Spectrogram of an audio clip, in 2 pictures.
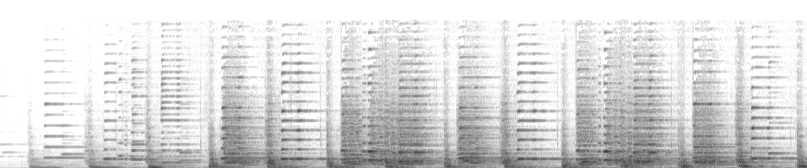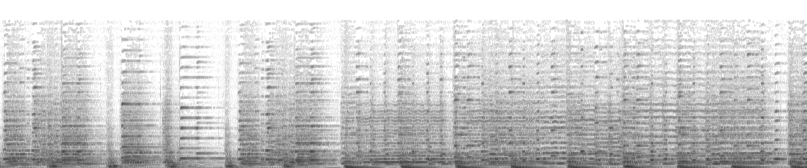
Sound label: Tango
